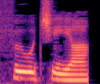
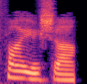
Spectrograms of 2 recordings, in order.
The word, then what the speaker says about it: fuchsia: Fuchsia, I used to pronounce it fuchsia. It's Fiusha.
